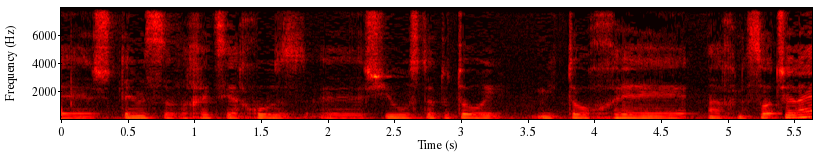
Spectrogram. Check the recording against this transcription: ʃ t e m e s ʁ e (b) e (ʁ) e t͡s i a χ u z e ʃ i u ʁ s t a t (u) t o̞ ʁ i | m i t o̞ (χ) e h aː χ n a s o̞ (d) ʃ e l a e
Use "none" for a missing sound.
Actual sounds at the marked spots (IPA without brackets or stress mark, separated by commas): v, χ, u, χ, t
